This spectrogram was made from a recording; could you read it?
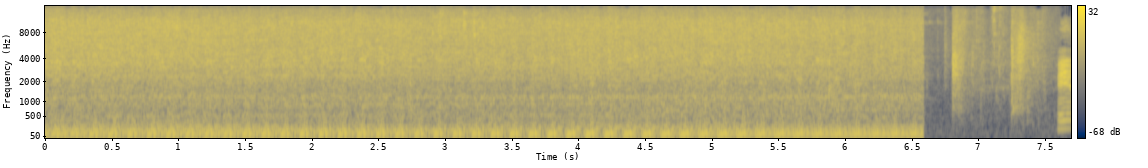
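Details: Camaro running. A deep, even exhaust rumble pulsing about three and a half beats a second with no knocks or misses: normal running.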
